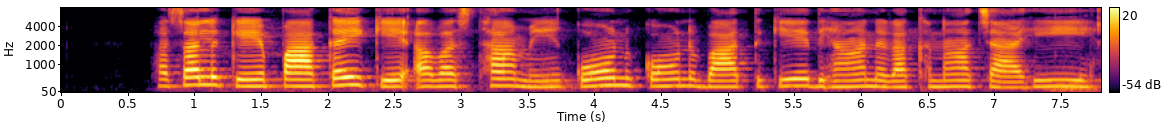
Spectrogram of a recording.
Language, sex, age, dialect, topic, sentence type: Maithili, female, 46-50, Eastern / Thethi, agriculture, question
